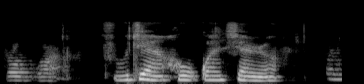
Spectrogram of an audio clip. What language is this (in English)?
Chinese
